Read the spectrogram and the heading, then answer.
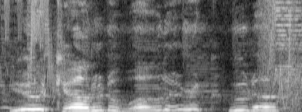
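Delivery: put-on old person voice. Doing a line in an old person voice. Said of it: "I'm gonna do one with an old person voice".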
